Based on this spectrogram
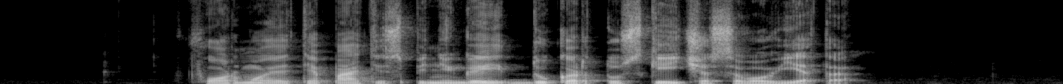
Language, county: Lithuanian, Klaipėda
